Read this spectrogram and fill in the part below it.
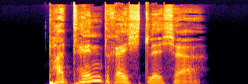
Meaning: inflection of patentrechtlich: 1. strong/mixed nominative masculine singular 2. strong genitive/dative feminine singular 3. strong genitive plural
- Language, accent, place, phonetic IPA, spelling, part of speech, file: German, Germany, Berlin, [paˈtɛntˌʁɛçtlɪçɐ], patentrechtlicher, adjective, De-patentrechtlicher.ogg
